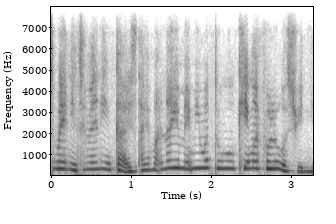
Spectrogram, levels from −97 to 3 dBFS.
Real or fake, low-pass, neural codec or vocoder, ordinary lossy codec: fake; 7.2 kHz; codec, 16 kHz in and 24 kHz out, 0.9 kbps, LongCat-Audio-Codec, four codebook decoder; Opus, 16 kbps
